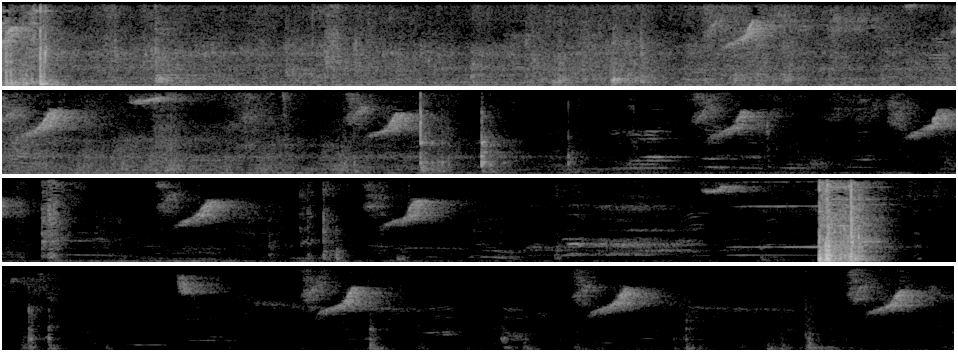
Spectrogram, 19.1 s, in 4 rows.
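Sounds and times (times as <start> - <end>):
loud knock: 13.6 - 14.0.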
